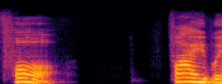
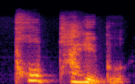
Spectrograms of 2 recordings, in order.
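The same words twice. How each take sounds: First: Four and five begin with an f sound. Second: Four and five begin with a p sound. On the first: The speaker calls it right. "해야 되는데" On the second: The speaker calls it wrong. "미국 사람이 들으면 굉장히 이상한 그런 발음이었어요"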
